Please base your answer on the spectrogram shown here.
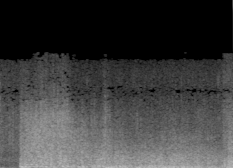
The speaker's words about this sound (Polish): Postępujące globalne ocieplenie to więcej piorunów uderzających w ziemię.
